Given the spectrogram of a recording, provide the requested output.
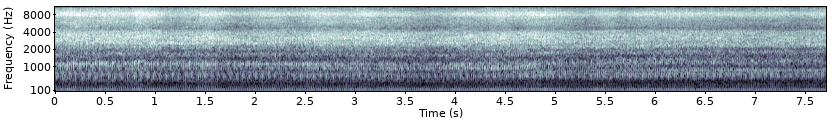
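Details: Tractor diesel cultivating after an engine-knocking repair: steady, even drone with outdoor field noise behind it and no knocking, pulling cleanly and running normally under working load.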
